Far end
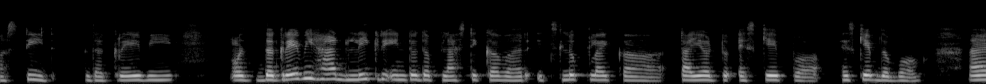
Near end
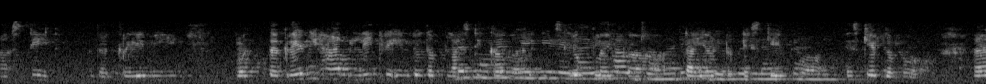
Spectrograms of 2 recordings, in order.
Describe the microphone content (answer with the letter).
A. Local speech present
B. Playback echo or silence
A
